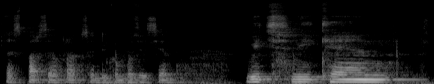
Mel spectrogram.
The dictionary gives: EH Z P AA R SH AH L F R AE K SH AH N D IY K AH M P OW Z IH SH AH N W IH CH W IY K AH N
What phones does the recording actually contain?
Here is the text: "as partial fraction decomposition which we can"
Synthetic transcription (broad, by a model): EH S P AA R S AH L F R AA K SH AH N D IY K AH M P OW S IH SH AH N W IH CH W IY K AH N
